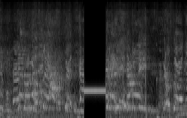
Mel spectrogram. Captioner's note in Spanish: sigue gritando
